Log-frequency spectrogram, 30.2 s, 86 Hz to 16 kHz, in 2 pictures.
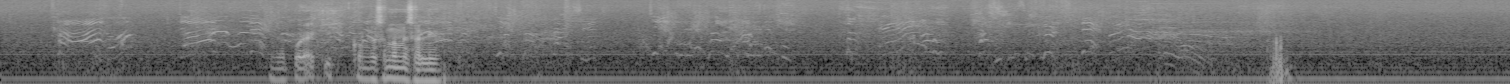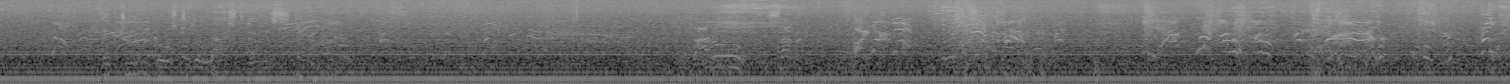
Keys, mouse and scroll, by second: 2.7 click, 4.7 click, 6.4 click, 7.0 click, 7.4 click, 9.5 click, 10.0 click, 10.8 click, 11.1 click, 13.3 middle click, 13.7 middle click, 14.5 middle click, 15.0-17.4 alt+drag, 17.6 middle click, 18.0-18.5 scroll up 4, 19.0 alt+middle click, 19.6 middle click, 20.0 middle click, 23.7 click, 25.6 click, 26.7 click, 27.0 click, 27.4 click, 29.0 click, 29.4 click, 29.7 click, 30.1 click.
